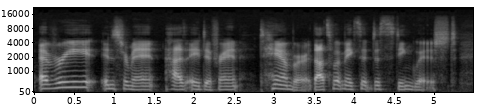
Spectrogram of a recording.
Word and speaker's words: timbre: Now, speaking of timbre, timbre is your particular vocal quality. The way to think about timbre, and by the way, it's spelled Timbre, French spelling, timbre.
